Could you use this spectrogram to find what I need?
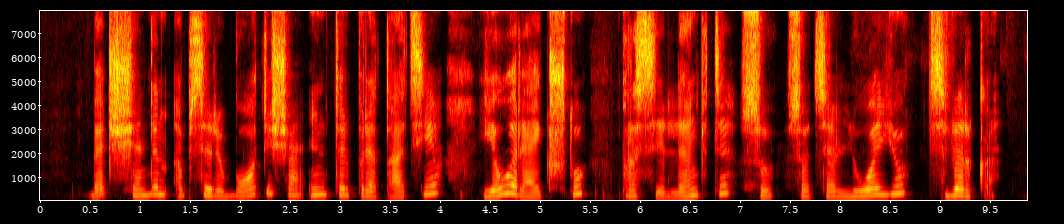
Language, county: Lithuanian, Vilnius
